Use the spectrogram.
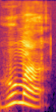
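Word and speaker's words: هما: Baiklah, selanjutnya ada teks seperti ini, jangan bingung, hanya ada satu cara untuk membacanya, "huma", oke.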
